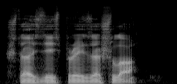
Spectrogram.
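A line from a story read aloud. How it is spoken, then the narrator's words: Rude question. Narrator (Russian): спецагент грубо поинтересовался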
